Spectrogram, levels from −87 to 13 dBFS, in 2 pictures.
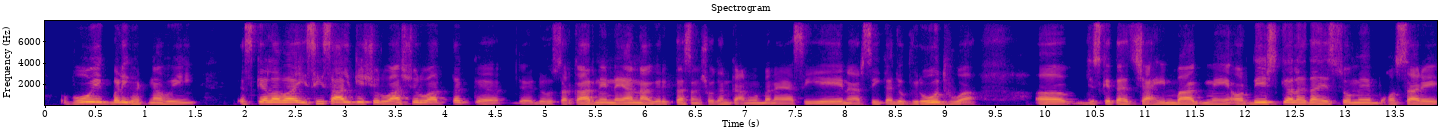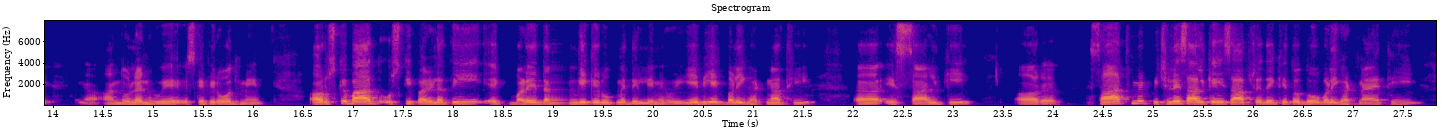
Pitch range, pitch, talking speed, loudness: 120-150 Hz, 130 Hz, 175 wpm, -22 LUFS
